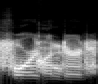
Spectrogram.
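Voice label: "400", English speech; AWACS Numbers; DCS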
